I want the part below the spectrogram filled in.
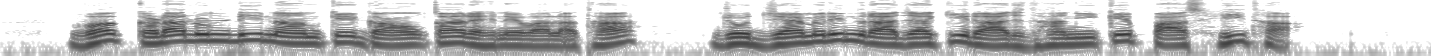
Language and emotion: Hindi, neutral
